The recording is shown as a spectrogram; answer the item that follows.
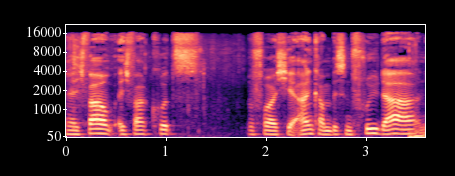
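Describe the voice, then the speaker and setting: Talking at a fairly quick pace, a man with a fairly high pitch keeps his intonation monotone and flat. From US Pacific Northwest, Gig Harbor near Tacoma. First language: English (speaking German). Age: 30s. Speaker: singer-songwriter. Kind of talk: casual interview. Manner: halting, pauses to find words.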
